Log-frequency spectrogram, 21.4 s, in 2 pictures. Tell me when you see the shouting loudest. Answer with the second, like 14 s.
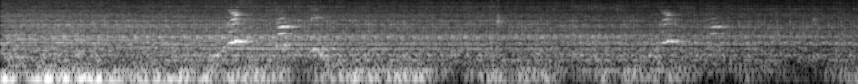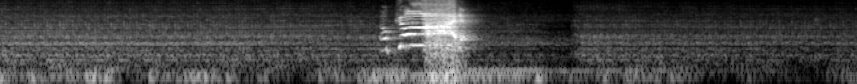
16 s.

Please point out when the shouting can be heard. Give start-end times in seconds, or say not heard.
2.6-4.0, 8.1-9.0, 15.4-16.6.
